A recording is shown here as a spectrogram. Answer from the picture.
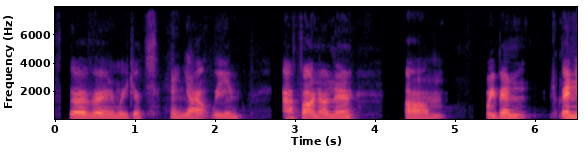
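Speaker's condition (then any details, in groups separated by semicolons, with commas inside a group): Cerebral palsy; muscle disability, neuropathy affecting hearing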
